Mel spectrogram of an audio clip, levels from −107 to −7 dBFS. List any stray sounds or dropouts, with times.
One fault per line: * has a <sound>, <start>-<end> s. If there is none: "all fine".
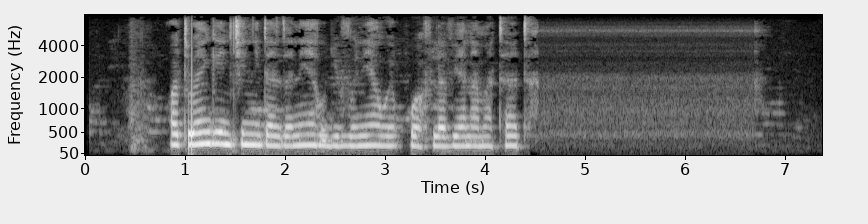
all fine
